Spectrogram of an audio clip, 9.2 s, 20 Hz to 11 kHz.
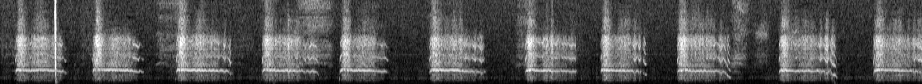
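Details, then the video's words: At their bower in Australia, a male and female satin bowerbird on a November 2014 morning give rhythmic rasping wheezes, each holding a flat whistled tone that slurs downward, roughly every second. "Satin Bowerbird"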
